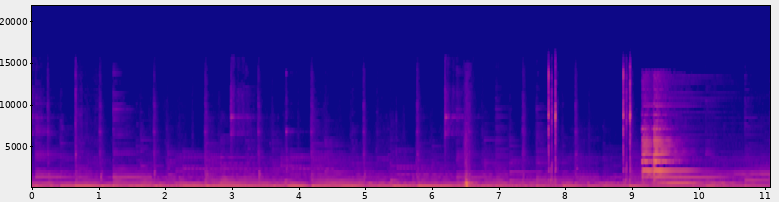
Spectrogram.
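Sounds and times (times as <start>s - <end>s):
soft acoustic guitar music: 0.0s - 11.0s
bright bell chime: 9.2s - 10.4s.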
